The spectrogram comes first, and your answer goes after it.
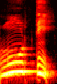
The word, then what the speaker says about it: মূর্তি: তয়ের আগে রয়ের উচ্চারণ, মূর্তি।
